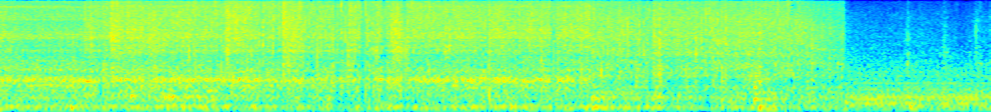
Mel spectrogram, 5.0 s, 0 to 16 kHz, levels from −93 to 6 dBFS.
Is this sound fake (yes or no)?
no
